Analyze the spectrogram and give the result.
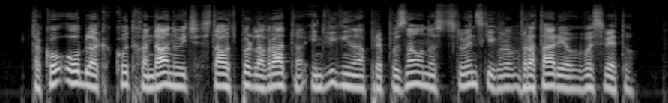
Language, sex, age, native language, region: Slovenian, male, 18-29, Slovenian, Carinthia region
